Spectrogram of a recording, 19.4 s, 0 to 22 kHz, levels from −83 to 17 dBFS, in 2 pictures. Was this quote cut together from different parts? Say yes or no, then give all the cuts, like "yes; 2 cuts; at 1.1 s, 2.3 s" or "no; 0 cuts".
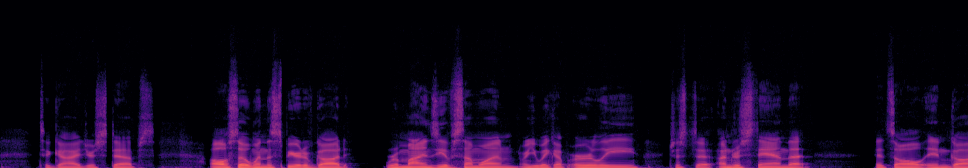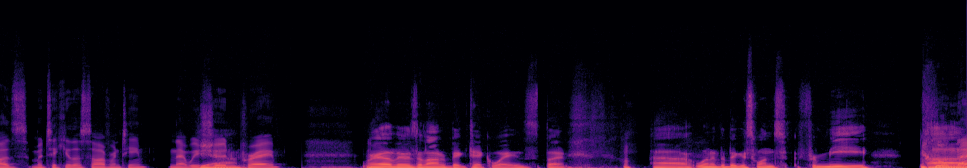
yes; 1 cut; at 13.2 s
